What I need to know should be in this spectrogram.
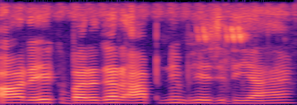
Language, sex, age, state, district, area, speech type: Urdu, female, 30-45, Bihar, Saharsa, rural, spontaneous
